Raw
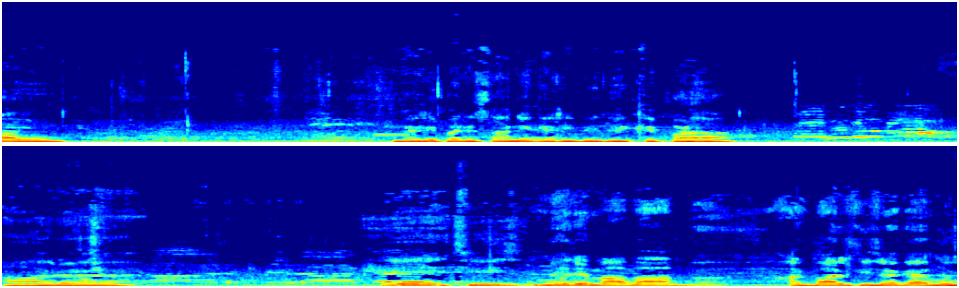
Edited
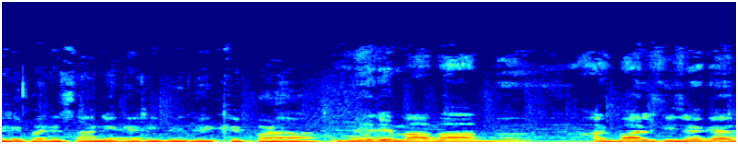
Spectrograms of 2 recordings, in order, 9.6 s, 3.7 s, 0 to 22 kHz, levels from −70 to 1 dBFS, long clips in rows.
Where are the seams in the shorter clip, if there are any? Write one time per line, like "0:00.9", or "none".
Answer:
0:01.6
